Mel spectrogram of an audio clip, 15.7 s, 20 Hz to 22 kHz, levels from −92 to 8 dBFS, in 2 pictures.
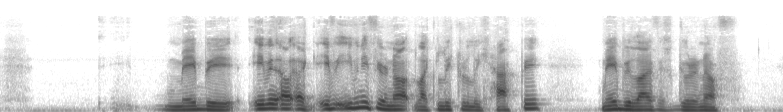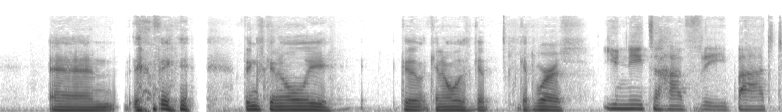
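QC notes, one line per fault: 8.33–9.92 s and 10.48–11.25 s, repeated stalls (stutter): the speech keeps catching and dragging. In the first run there are 20 little holds adding up to 412 ms, the longest 144 ms, so about a quarter of that stretch is stretched-over sound. The second run has 12 tiny ones, none over 17 ms, 120 ms in total. Packets were showing up late, the buffer kept running dry, and the receiver held the last sound until data came. Nothing's actually lost.
10.96–11.42 s and 11.82–12.67 s, jitter buffer slow-down: overlapping the end of the stutter the delivery goes a bit syrupy, playing at 91% and then 88% speed, with 50 ms and 109 ms added. The second one leads straight into "get worse". Pitch stays put because the receiver is repeating single pitch periods and slivers of pauses to rebuild its reserve, so you get drawn-out sounds rather than a lower voice.
14.94–15.42 s, jitter buffer speed-up: just after "need to have" things rush along at about 110% speed, with roughly 50 ms trimmed out. 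The buffer had more backed up than it wanted, so it snipped out short pitch-period chunks to cut the delay. The pitch stays the same, it just sounds hurried. All of this rides on the Opus call path, whose band tops out around 12 kHz.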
